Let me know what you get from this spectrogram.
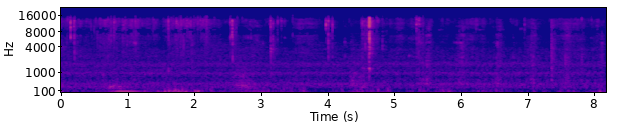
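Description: Close-up eating sounds: chewing, with a crisp bite into a raw cucumber stick about halfway through and small wet clicks from mouth and hand. A dull low thump about a second in.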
